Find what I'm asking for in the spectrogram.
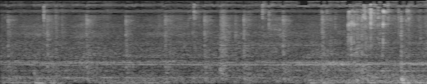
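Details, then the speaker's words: VEVOR diesel heater in a mobile tool trailer, running: low combustion roar like an RV furnace, with soft dosing-pump ticks about three a second; firing normally. "the noise, it sounds like a furnace running. It sounds like an RV furnace, the firing noise that it makes. Only thing's different is the pump noise."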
